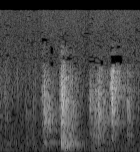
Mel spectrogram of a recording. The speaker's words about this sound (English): Close the door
